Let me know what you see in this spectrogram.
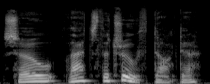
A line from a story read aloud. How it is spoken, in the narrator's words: he said quietly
